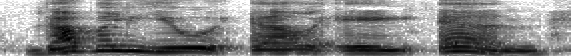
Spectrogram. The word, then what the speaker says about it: WLAN: W-L-A-N, and as you know, W is pronounced as V in German. So, WLAN.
